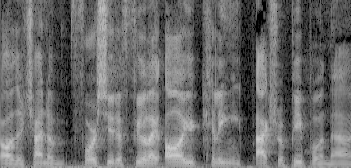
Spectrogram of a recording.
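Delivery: ordinary delivery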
